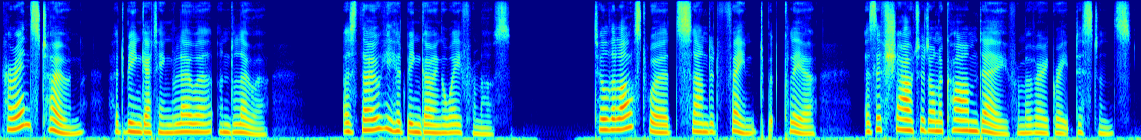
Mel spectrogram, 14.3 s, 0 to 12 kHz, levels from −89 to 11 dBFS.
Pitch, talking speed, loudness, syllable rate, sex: 205 Hz, 155 wpm, -19 LUFS, 4.2 syllables/s, female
